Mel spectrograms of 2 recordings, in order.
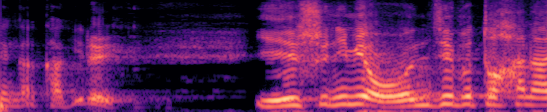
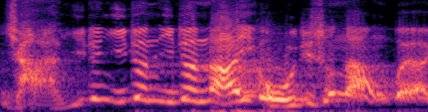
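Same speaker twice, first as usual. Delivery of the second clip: amazed exclamation; 7 semitones higher than usual. Acted. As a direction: marvel at the boy aloud. Rabbits amazed, preacher shouts.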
